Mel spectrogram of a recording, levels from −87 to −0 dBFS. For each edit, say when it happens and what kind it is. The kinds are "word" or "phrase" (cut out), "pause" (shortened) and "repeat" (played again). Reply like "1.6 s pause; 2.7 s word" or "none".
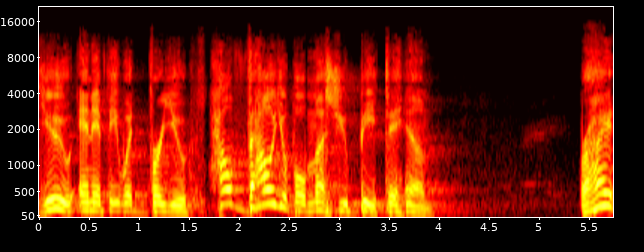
1.1 s phrase; 1.6 s pause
